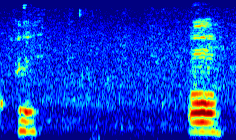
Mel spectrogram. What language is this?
Malayalam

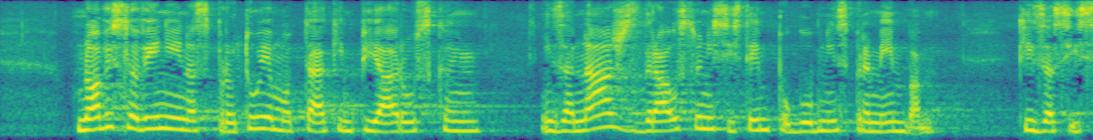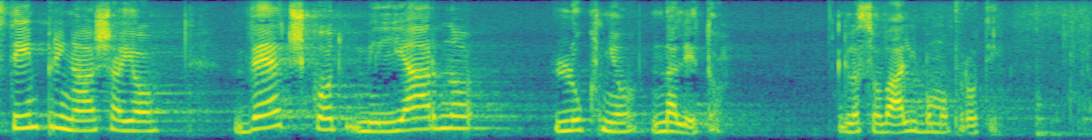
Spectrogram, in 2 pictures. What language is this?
Slovenian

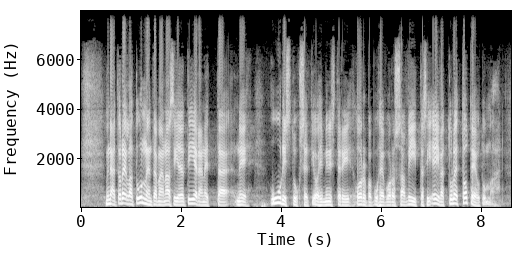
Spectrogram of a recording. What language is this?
Finnish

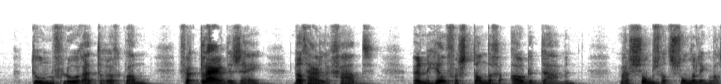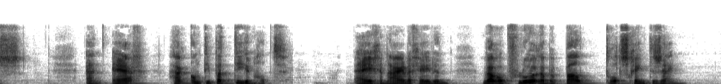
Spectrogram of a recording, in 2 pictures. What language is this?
Dutch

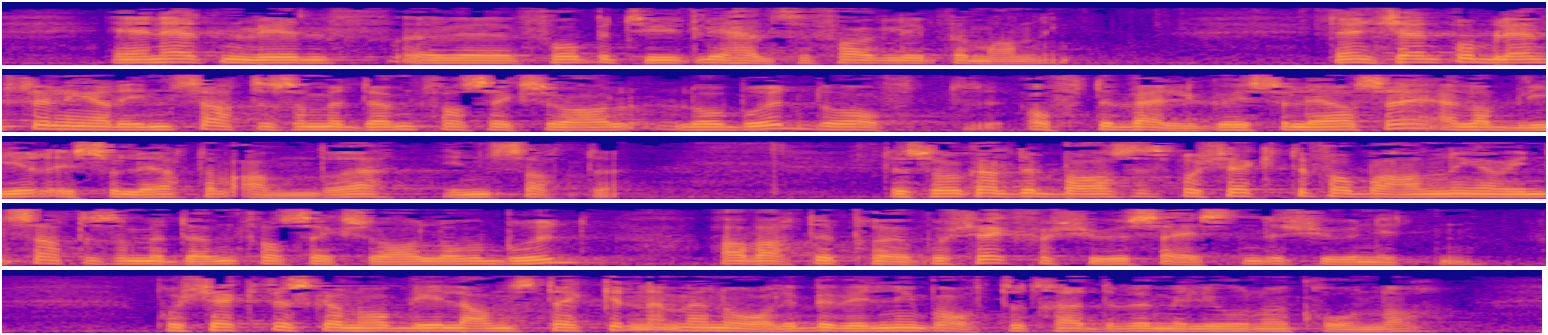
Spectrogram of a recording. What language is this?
Norwegian Bokmål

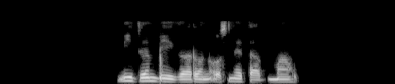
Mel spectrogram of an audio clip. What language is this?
Kalenjin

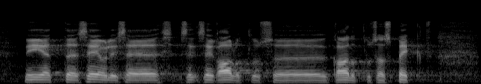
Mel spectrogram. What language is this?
Estonian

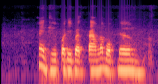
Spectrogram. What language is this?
Thai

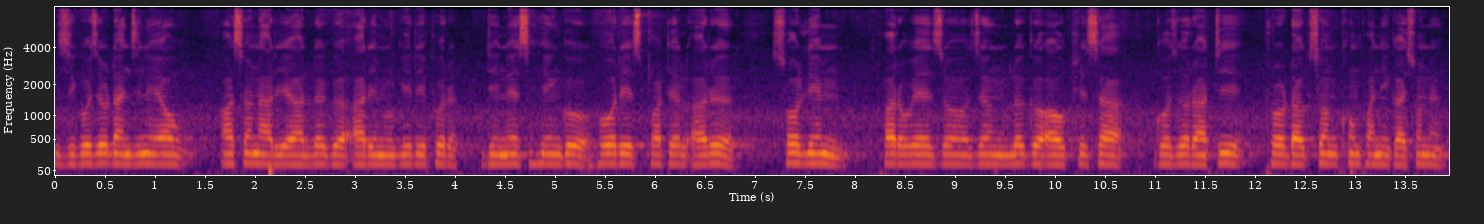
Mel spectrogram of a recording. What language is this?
Bodo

